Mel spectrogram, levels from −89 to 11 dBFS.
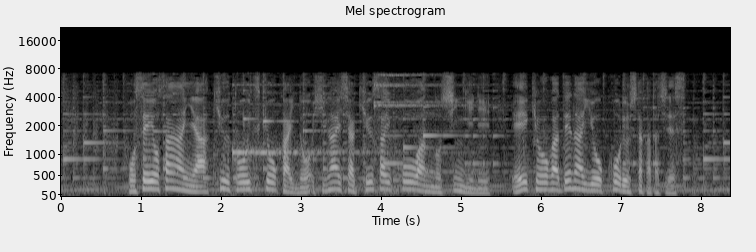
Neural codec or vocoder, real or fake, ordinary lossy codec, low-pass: none; real; none; 7.2 kHz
